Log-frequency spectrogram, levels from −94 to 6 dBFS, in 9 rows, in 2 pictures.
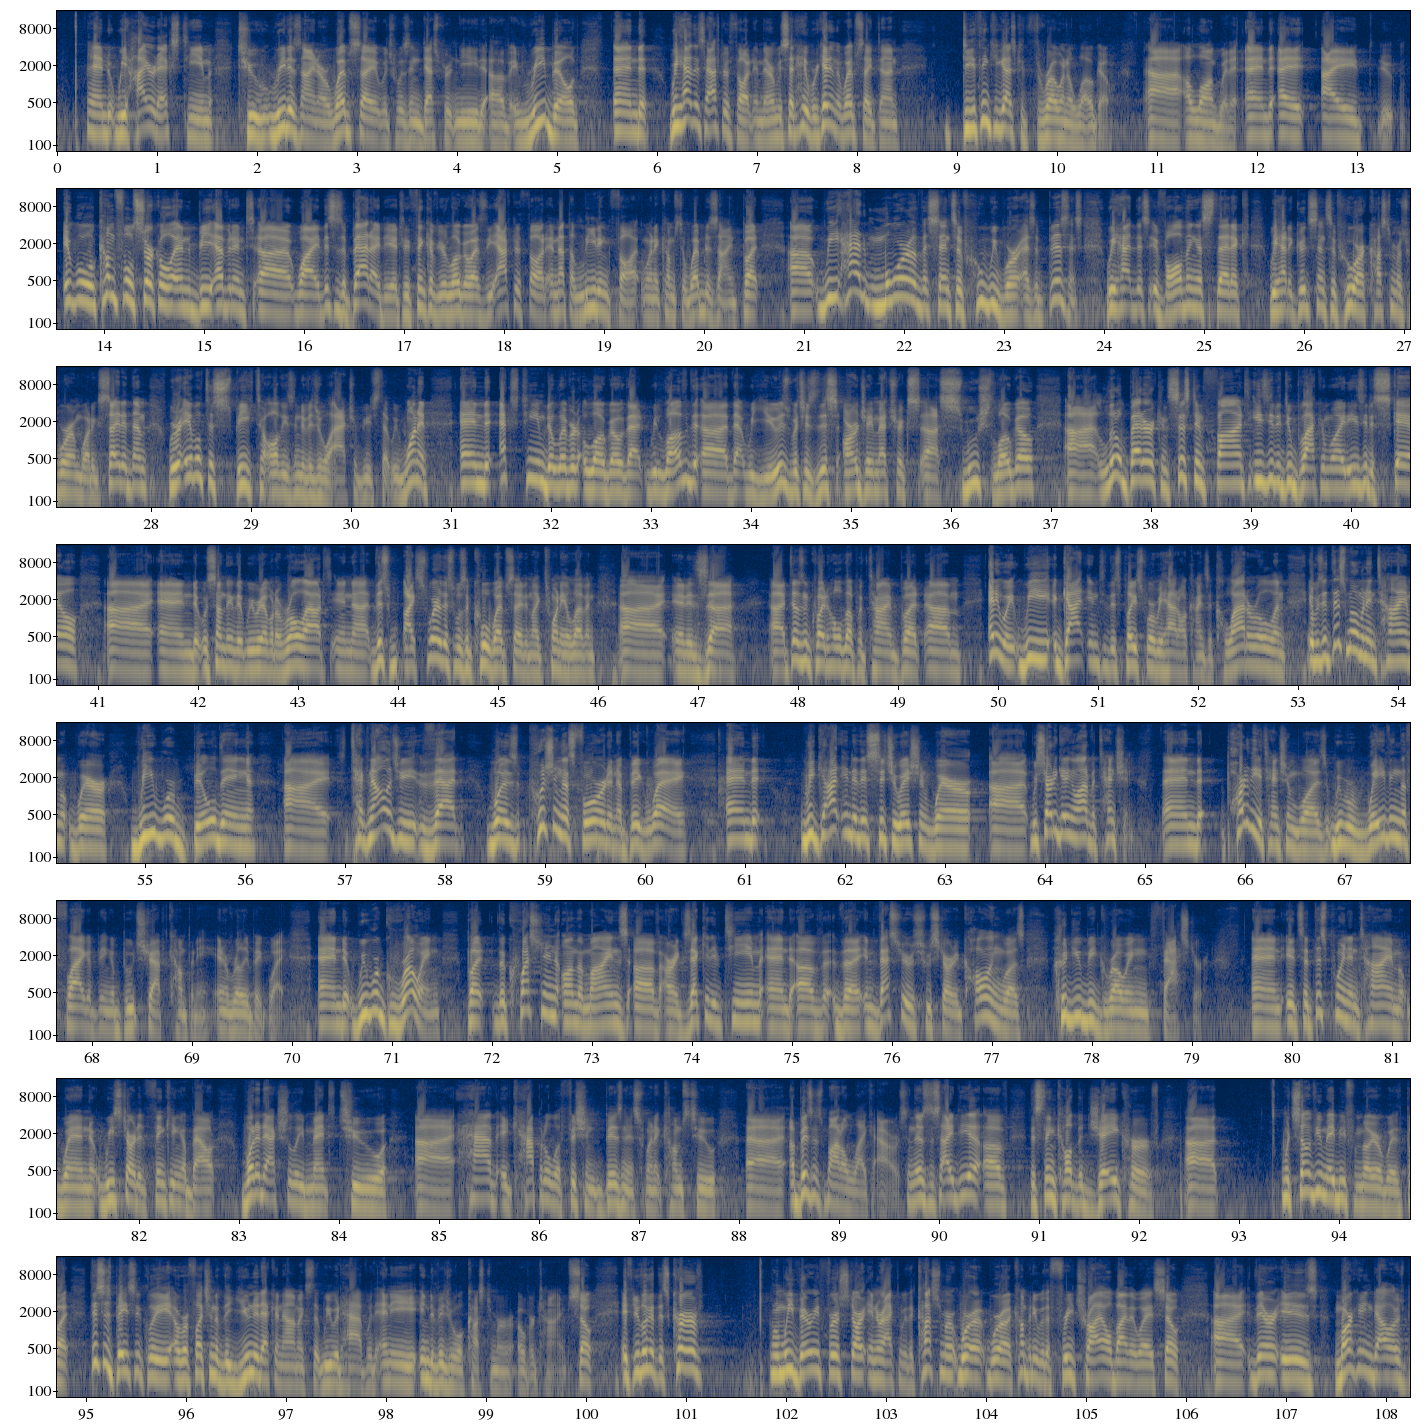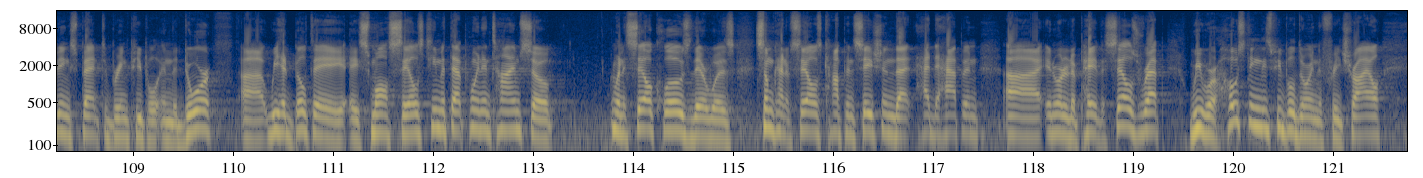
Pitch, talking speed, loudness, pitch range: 155 Hz, 230 wpm, -25 LUFS, 135-180 Hz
